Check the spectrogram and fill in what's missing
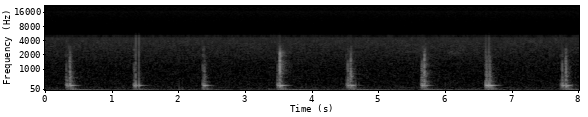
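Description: Fingertips of both hands tap on a flat, solid, light wood desk top, giving eight short, dull knocks spaced about a second apart. Each knock has a low woody thump near 220 Hz with a brief bright edge, dying away almost at once against a faint hiss.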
